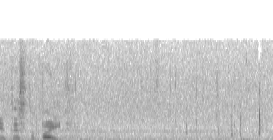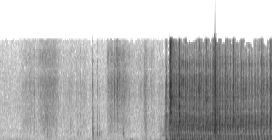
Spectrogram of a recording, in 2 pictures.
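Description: A person yanks a chainsaw's starter cord.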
